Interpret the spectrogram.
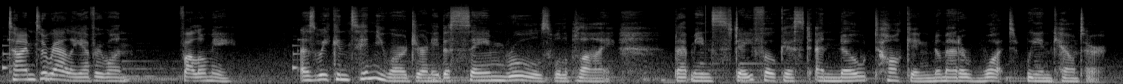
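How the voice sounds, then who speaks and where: A low-voiced, imperious female boss. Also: over music. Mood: commanding. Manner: measured, imperious, wryly sardonic. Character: haughty, shrewd, commanding female boss with a chess set. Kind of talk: video game voice acting.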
